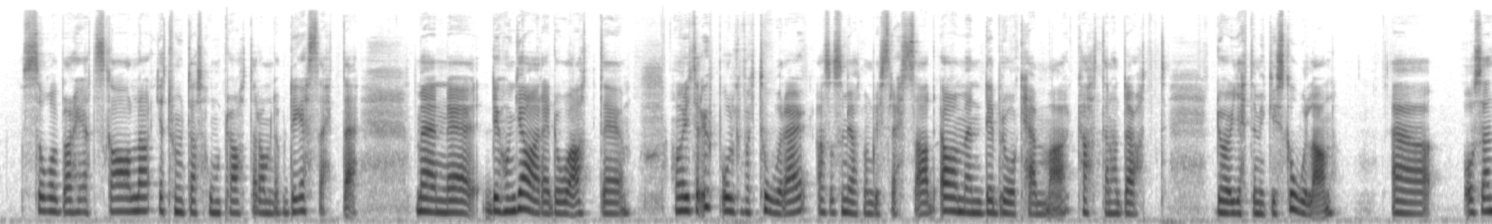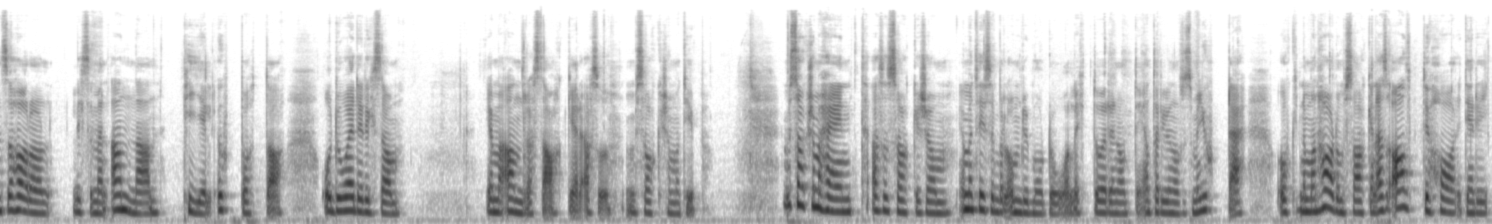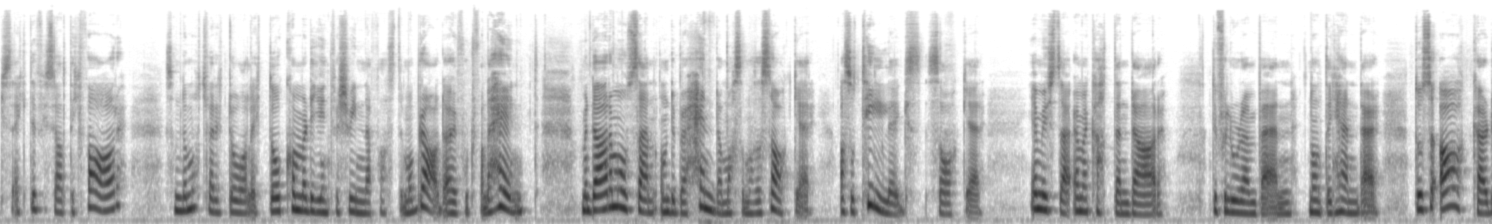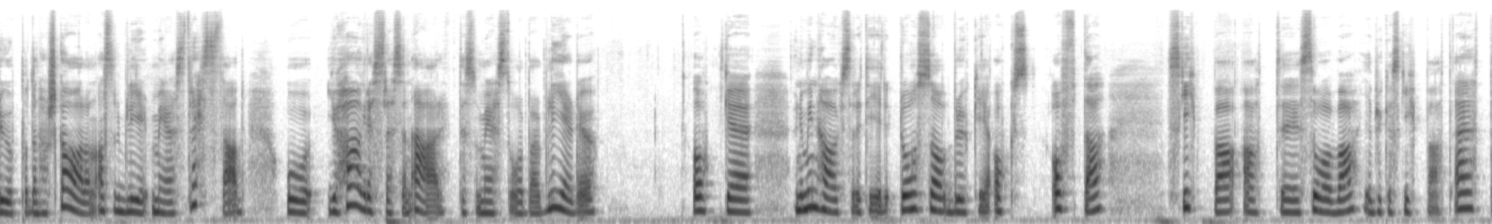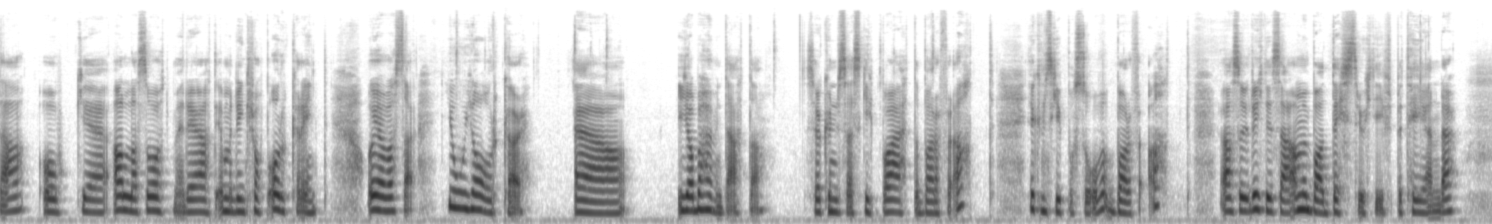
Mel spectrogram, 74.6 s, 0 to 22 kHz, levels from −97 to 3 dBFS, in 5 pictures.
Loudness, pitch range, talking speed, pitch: -26 LUFS, 205-250 Hz, 210 wpm, 225 Hz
